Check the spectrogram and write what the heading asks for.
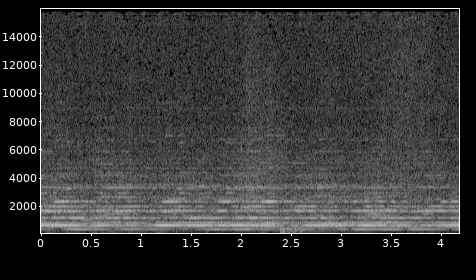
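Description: A solo violin and a string orchestra hold long, steady, dissonant chords in an atonal twelve-tone piece, with several sustained notes sounding together.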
